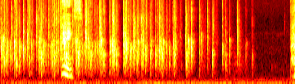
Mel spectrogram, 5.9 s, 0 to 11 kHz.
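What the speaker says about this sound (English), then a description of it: "Round of applause, everyone." Applause in the video game The Walking Dead 400 Days, a small group of people clapping steadily and fairly close, fading toward the end, with a brief word spoken over it.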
